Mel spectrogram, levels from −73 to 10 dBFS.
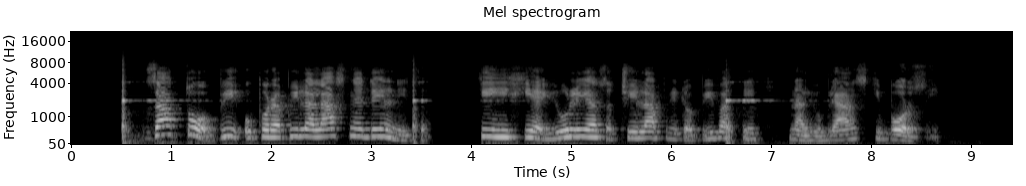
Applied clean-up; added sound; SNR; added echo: neural mask model RNNoise.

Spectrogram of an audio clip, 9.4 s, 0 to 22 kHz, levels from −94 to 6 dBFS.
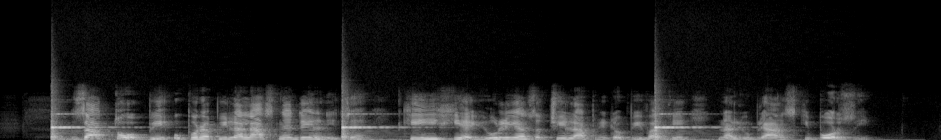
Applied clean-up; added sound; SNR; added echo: none; Piano; 5 dB; none.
